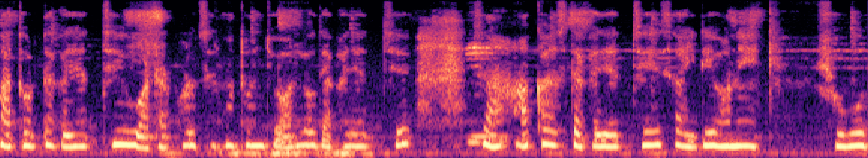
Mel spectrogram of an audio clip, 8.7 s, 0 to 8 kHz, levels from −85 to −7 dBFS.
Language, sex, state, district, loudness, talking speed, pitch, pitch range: Bengali, female, West Bengal, Purulia, -14 LUFS, 125 wpm, 235 Hz, 220-250 Hz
